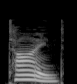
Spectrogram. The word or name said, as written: tined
